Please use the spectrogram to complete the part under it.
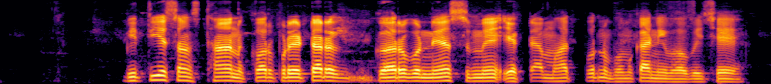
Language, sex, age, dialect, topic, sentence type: Maithili, male, 31-35, Eastern / Thethi, banking, statement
